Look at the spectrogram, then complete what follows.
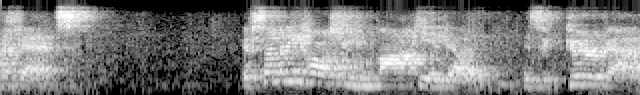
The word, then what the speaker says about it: Machiavelli: How to pronounce it? Machiavelli? Machiavelli. That's right, Machiavelli.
